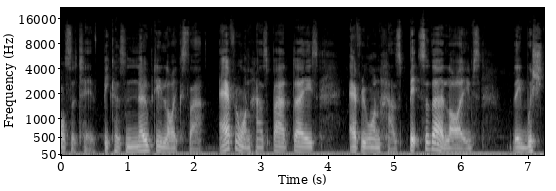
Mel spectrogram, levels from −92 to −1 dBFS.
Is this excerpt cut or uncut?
uncut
